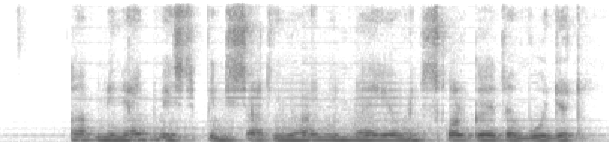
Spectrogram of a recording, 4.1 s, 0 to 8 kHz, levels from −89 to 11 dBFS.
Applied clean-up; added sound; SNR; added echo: neural separator model SepFormer DNS4.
